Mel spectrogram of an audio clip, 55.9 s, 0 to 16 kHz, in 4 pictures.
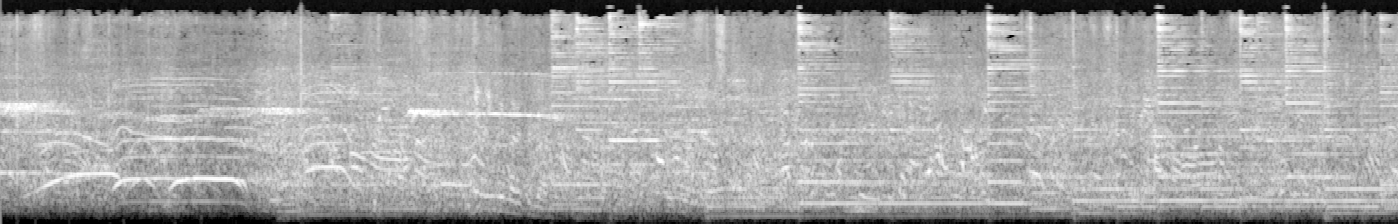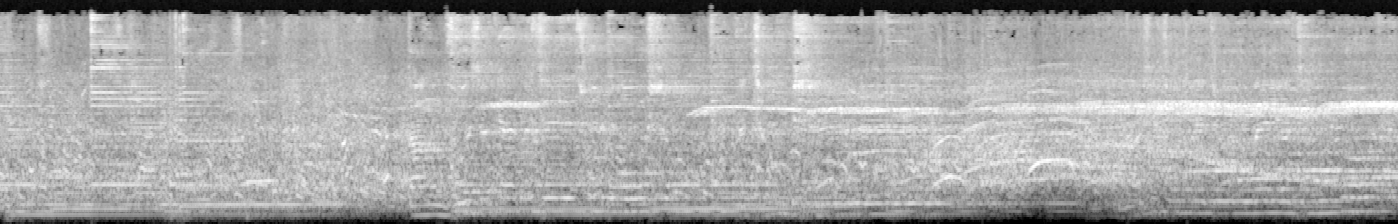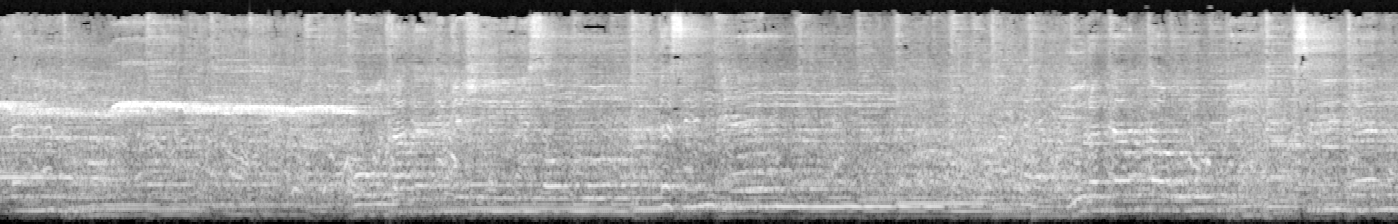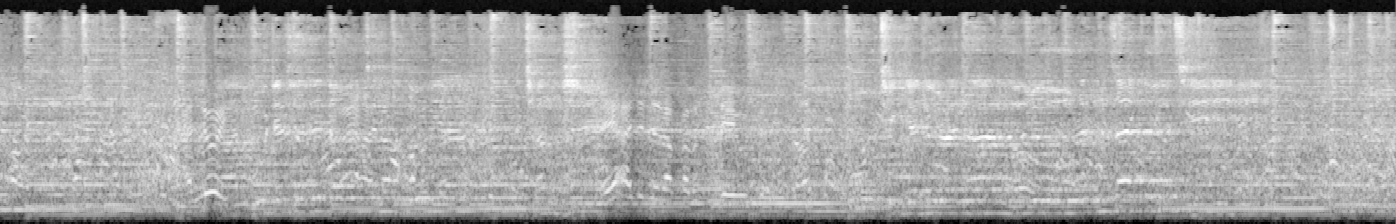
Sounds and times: Music: 0:00.0 - 0:55.9
Speech: 0:04.6 - 0:20.8, 0:31.5 - 0:55.9
Male singing: 0:18.0 - 0:23.6, 0:25.2 - 0:29.2, 0:31.4 - 0:37.7, 0:38.6 - 0:42.4, 0:44.0 - 0:48.0, 0:50.4 - 0:54.8.

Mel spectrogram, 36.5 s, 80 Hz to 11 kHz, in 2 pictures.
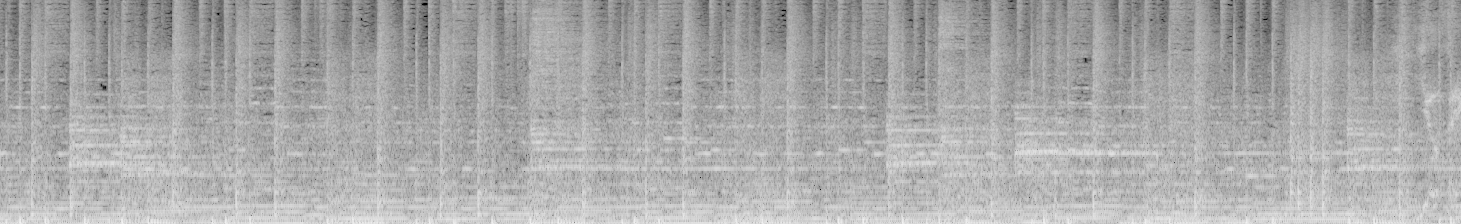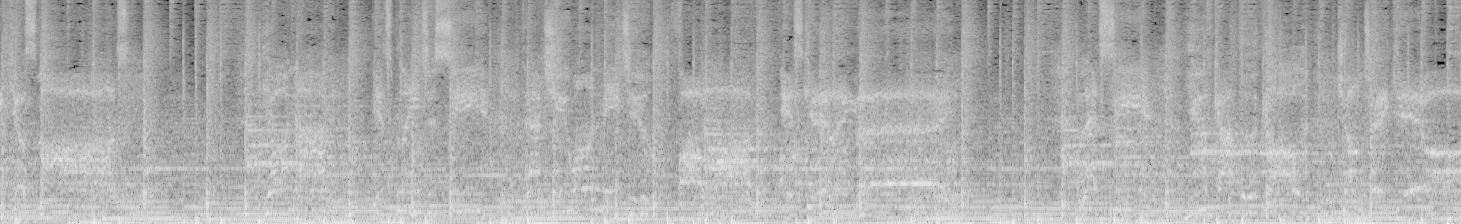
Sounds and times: Music: 0:00.0 - 0:36.5.

